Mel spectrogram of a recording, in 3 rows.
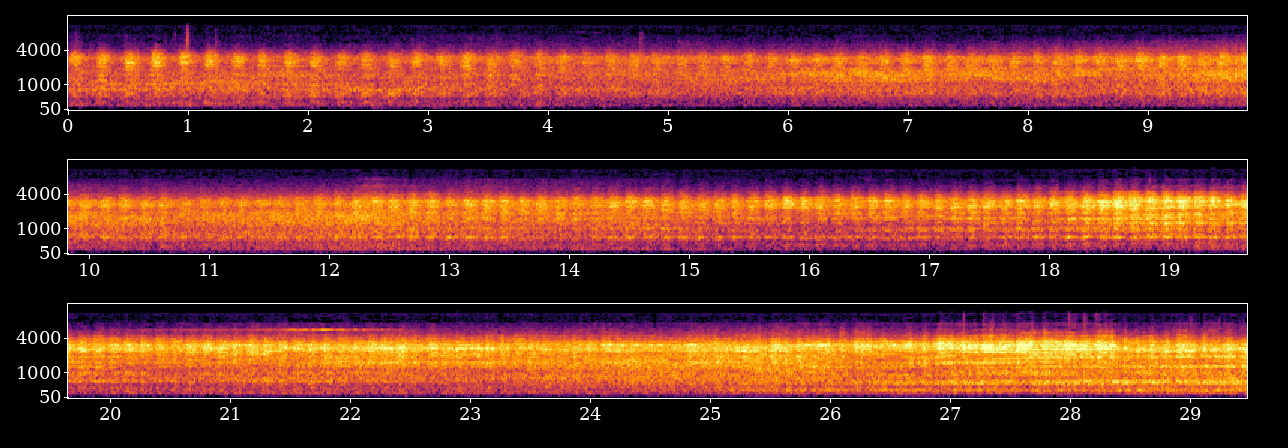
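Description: Peppercorn A1 Pacific steam locomotive 60163 Tornado working hard on the move, its rapid three-cylinder exhaust beat growing steadily louder as it approaches.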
